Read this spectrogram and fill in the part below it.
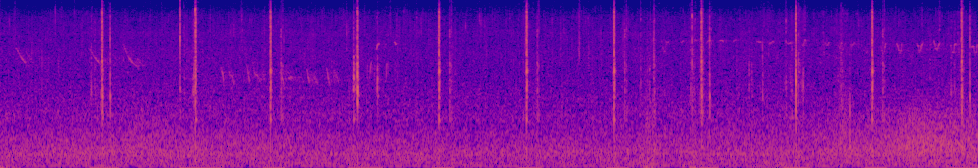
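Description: Menu clicks tick at a regular pace.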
